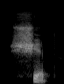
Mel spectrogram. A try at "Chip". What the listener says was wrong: But his name is Chip. His name is Chip, not Ship.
